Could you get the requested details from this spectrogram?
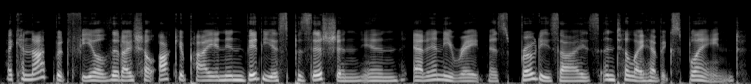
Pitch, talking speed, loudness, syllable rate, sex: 190 Hz, 175 wpm, -19 LUFS, 4.8 syllables/s, female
